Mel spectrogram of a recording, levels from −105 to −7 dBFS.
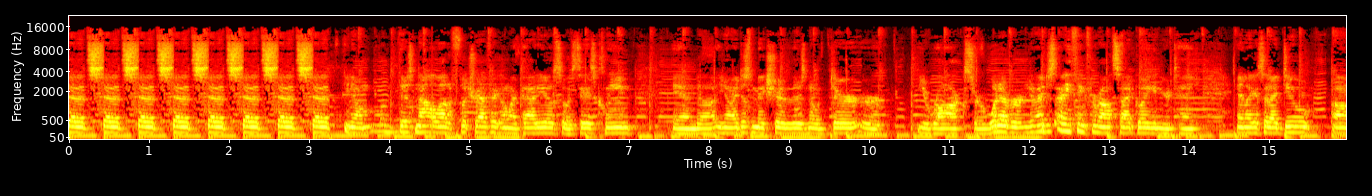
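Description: The audio opens in a broken-record loop that is already under way when it starts. From 0.00 to 3.26 s, a fragment of about 436 ms repeats exactly, back to back, six times. Nothing new plays during that stretch, so the material meant for it is missing. The likely cause is a stall in the player, encoder or stream, which kept resending the last fragment it held. After that comes a gap between chunks, heard three times, at 4.53, 9.54 and 14.56 s. Each is a short hole of about 12 ms. They fall every 5 s, which points to the audio being sent or stored in 5-second chunks. Silence was left at each join. No sound is lost at these points. It is only interrupted.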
